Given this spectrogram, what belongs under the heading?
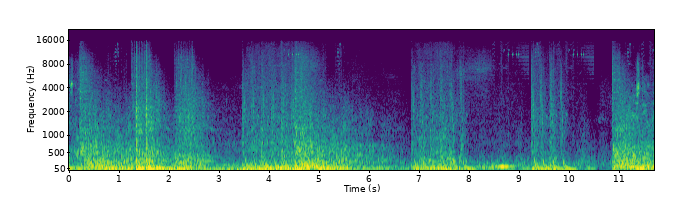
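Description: Energy weapon fire in Mass Effect resembling a Halo plasma pistol, dense loud bursts of shots and booms in a chaotic firefight.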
